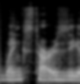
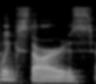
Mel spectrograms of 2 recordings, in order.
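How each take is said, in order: First: The name ends with a separate letter 'Z'. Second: The name ends with a short 's' sound. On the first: The speaker calls it right. "it's just Wingstar Z, like Dragon Ball Z" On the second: The speaker calls it wrong. "It's not Wingstars. I know people say it that way"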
